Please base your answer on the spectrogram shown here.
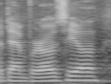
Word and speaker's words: D'Ambrosio: hines probably not much of a tackler massimo d'ambrosio short short sample size but not m knew any tackles that was my other feedback from last week you guys kept saying d ambrosio come on your heart's italian dambrosio it's just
